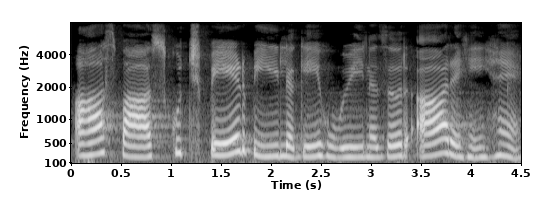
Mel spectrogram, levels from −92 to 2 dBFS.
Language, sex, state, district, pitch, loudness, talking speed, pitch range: Hindi, female, Punjab, Fazilka, 230 Hz, -14 LUFS, 135 wpm, 215-250 Hz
